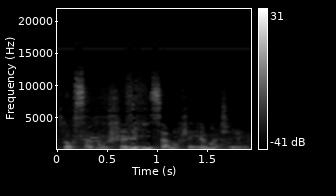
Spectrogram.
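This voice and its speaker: Performing a live magic show for kids, a man takes on a theatrical, playful magician role, prompting the children with questions and directions. He sounds high, sing-song, somewhat fast and gravelly, captured from a distance over a loud crowd of children.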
